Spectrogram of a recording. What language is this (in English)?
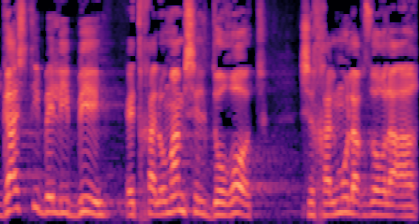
Hebrew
